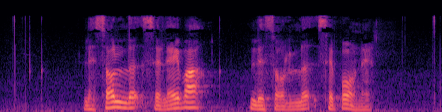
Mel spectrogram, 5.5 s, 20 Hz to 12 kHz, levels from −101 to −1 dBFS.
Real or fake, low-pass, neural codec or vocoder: real; 7.2 kHz; none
